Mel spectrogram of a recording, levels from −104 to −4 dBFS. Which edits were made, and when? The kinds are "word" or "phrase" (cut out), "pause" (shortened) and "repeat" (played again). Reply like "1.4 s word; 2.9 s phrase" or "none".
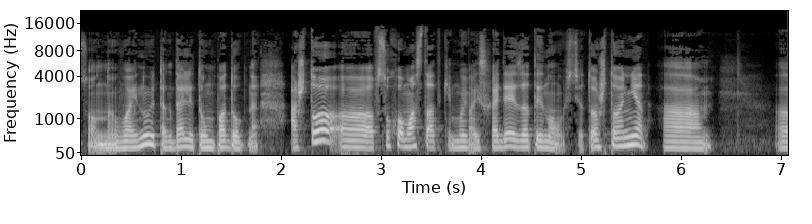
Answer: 3.9 s word; 5.7 s word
